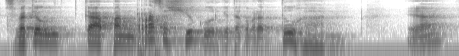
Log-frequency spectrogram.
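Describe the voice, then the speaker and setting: A man's voice: mid-range voice, very animated, unhurried, fairly bright tone, reverberant. A man teaching a primary school textbook lesson in a casual, chatty way, reading aloud and mixing in English words.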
